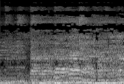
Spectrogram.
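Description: A class of students singing a song lyric together in unison over music, the singing growing louder about half a second in.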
